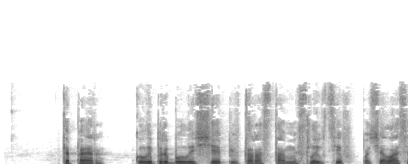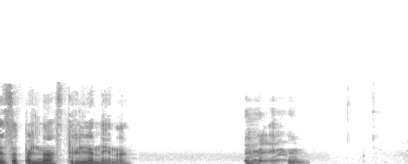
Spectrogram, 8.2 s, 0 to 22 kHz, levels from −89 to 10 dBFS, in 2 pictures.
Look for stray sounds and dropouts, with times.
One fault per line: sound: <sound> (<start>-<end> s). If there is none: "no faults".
sound: cough (6.5-7.2 s)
